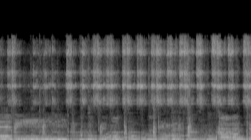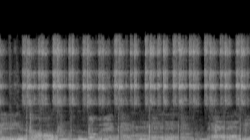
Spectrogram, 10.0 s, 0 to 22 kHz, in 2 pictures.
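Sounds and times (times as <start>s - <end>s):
group singing: 0.0s - 10.0s
strummed nylon-string guitar: 0.0s - 10.0s
tambourine shaken: 0.0s - 10.0s.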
